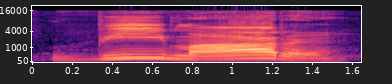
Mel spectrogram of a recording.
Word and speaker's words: बीमार: की मात्रा होती है बीमार बीमार बी मार बी में बड़ी की मात्रा होती है देर तक हम इसका उच्चारण करते हैं आगे देखिए आशीर्वाद आ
